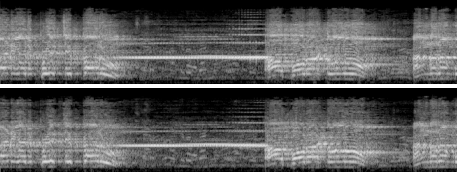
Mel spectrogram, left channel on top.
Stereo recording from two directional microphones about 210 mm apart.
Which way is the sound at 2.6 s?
10° left (ahead or behind).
